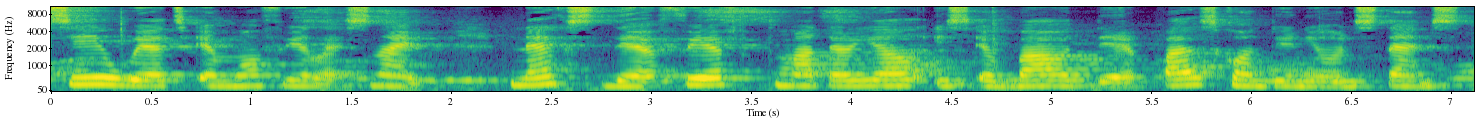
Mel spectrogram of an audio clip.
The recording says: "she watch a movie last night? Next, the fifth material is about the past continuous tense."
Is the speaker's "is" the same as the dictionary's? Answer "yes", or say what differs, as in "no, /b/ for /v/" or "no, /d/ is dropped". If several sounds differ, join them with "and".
no, /s/ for /z/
